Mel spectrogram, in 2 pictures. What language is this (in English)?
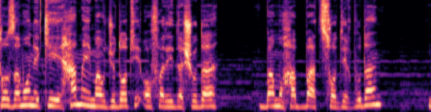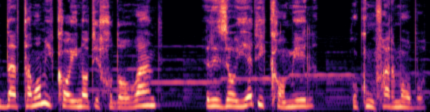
Persian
